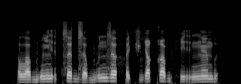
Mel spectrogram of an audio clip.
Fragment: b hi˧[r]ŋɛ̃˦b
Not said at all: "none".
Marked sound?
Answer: r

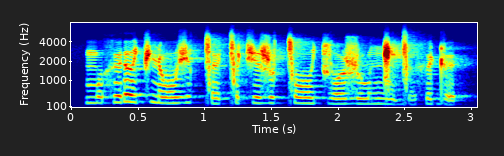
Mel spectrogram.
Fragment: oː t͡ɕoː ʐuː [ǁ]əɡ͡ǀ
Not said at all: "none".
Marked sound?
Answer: ŋ͡ǁ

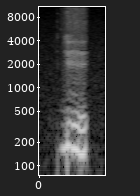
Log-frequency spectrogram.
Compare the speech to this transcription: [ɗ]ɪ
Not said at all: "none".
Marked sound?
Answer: ɠ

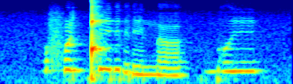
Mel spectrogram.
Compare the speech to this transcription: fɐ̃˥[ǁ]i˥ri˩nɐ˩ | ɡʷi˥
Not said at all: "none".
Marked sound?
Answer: ǃ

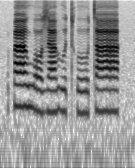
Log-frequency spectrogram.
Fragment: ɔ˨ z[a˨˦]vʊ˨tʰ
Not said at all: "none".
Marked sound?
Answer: a˨˦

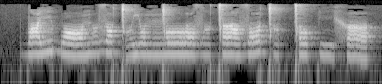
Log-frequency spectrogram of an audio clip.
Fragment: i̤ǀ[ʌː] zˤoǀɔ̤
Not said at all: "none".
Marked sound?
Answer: ʌː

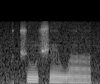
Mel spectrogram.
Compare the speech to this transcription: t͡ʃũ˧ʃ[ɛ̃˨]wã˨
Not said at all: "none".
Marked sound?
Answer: ɛ̃˨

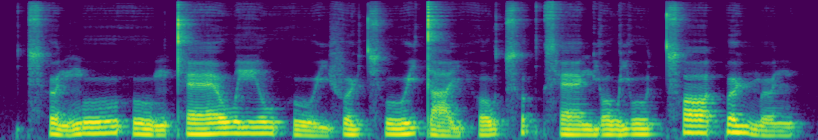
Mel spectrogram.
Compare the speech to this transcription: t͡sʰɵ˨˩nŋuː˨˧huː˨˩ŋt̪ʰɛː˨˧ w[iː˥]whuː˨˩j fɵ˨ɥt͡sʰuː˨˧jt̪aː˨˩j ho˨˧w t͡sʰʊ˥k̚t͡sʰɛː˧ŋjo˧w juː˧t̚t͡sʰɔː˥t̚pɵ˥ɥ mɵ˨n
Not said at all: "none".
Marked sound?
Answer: iː˧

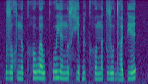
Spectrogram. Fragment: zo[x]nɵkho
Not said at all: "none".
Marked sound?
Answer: x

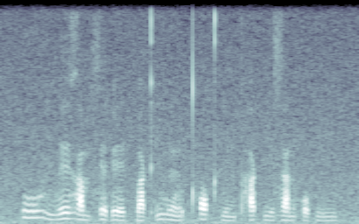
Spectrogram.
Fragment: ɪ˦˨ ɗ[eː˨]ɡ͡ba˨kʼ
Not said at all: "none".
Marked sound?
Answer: eː˨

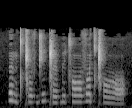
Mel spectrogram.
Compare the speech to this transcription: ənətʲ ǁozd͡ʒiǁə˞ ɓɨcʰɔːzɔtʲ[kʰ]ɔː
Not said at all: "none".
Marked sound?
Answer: ǁʰ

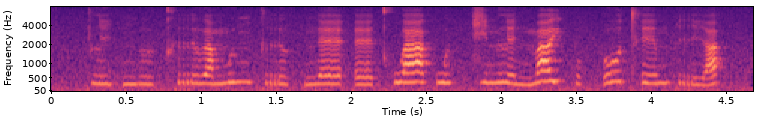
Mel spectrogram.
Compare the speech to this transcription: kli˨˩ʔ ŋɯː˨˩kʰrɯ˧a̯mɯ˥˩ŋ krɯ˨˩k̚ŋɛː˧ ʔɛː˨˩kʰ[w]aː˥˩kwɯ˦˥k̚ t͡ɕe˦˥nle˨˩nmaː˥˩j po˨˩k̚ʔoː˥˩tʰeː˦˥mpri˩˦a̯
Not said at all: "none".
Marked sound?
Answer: w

